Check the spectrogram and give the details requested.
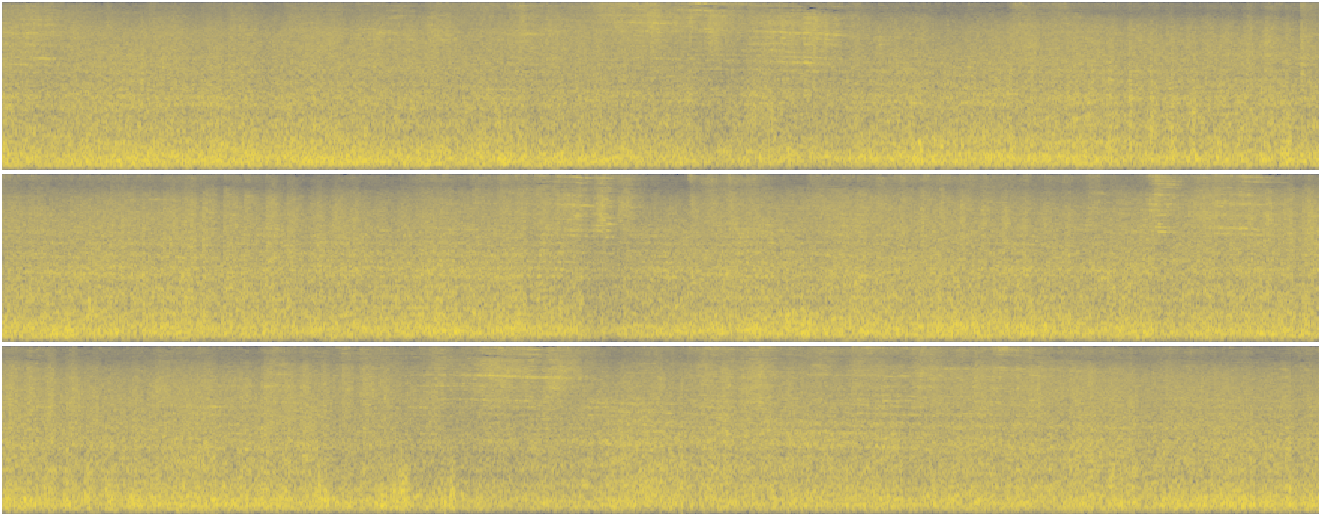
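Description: Steel open-top hopper cars of a Florida East Coast Railway freight train rolling past close by: a loud, steady rumble and rattle of wheels on rail, with occasional clacks.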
